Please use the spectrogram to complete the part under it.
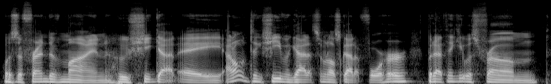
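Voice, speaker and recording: A man's voice: on the low side, a little fast, a bit bright, no echo, clean studio sound. A man co-hosting a podcast, rambling casually and swearing freely. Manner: rambling, profane. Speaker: podcast co-host. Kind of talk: casual chat.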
